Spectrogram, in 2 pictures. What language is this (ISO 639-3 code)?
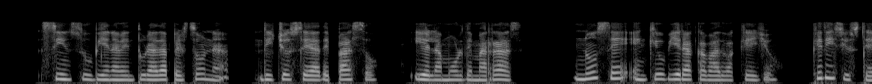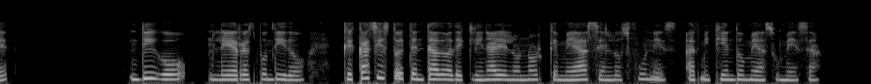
spa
